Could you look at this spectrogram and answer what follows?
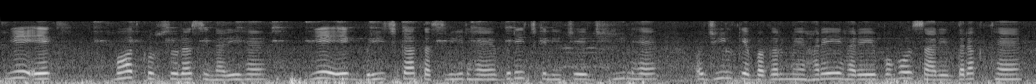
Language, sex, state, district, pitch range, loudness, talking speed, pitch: Hindi, female, Chhattisgarh, Bastar, 230-255 Hz, -19 LUFS, 155 wpm, 235 Hz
